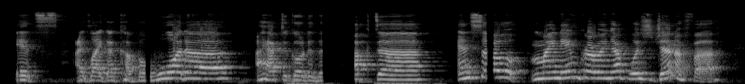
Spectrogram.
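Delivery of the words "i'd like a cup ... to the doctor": New York accent with dropped R's. Showing how people from new york talk, in a new york accent with dropped r's. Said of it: "if you're from New York ... we don't pronounce the R's at the end of our words".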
